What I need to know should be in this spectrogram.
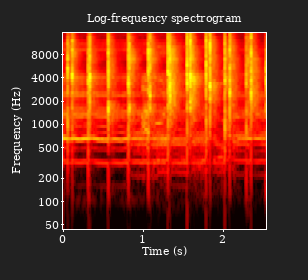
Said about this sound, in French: Et maintenant que tout le monde est revenu à sa place, on t'applaudit très très très fort.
